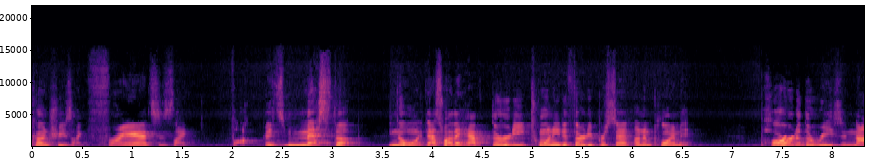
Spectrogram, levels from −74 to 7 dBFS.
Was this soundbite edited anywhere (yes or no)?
yes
